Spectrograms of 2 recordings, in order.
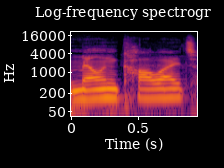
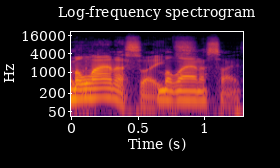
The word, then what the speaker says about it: melanocytes: Melancolites? How do you say it? Melanocytes.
